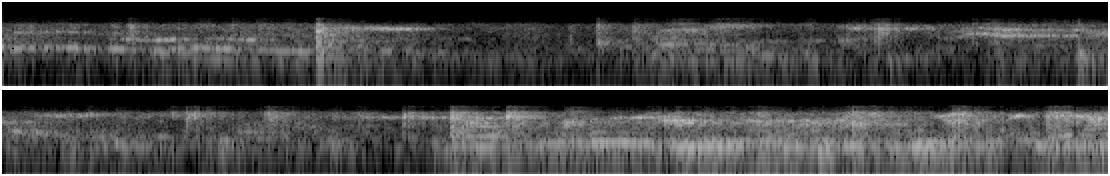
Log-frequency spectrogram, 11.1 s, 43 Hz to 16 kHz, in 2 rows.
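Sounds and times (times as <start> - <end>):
children chattering and calling out: 0.0 - 8.0.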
